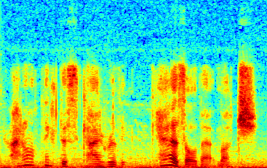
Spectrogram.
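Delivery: hushed, soft half-whisper. Speaking privately to Odra about this guy, half-whispering. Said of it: "I'm whispering to Odra".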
